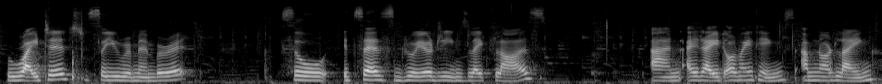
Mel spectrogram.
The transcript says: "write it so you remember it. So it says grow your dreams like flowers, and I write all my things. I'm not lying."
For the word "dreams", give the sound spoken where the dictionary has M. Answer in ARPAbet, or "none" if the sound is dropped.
M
